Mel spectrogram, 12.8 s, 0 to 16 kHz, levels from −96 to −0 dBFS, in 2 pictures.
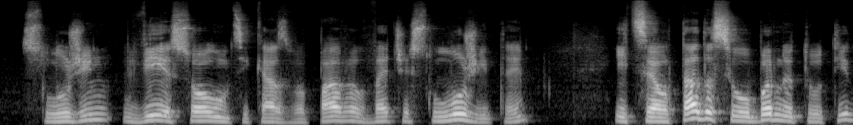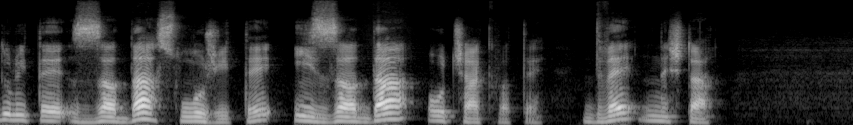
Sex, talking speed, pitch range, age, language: male, 110 wpm, 110-140 Hz, 30-49, Bulgarian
